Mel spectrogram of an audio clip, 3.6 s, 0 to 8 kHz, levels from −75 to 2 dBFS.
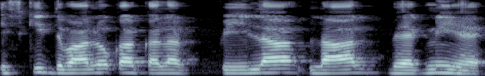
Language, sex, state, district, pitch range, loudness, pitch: Hindi, male, Uttar Pradesh, Lalitpur, 130-145 Hz, -16 LUFS, 135 Hz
